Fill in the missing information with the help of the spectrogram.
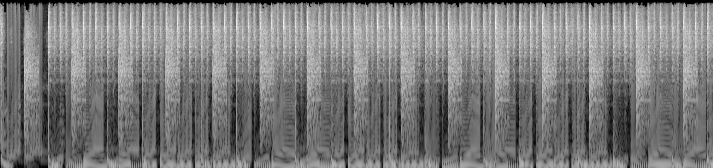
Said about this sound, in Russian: фильм называется Down House, к которому полностью был э, сделан саундтрек …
